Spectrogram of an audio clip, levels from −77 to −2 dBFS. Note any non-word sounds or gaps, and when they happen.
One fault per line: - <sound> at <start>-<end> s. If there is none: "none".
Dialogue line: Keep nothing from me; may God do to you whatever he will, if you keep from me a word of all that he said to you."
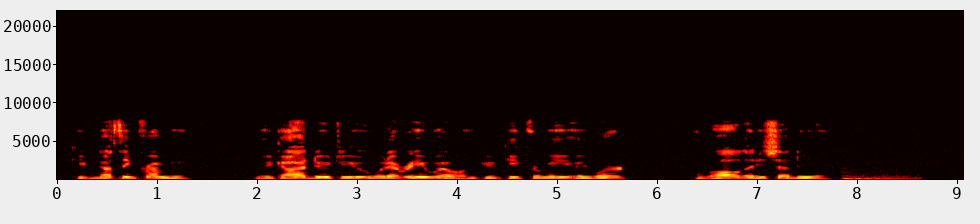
- thud at 7.8-8.7 s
